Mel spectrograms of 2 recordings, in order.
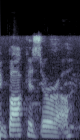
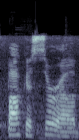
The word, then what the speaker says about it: Bakasura: like physical character maybe it's probably bakazura i probably it's bakasura but i pronounce asses like zees sound mccann's in and that's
